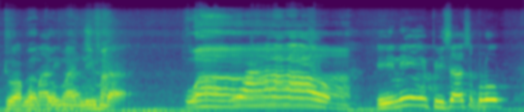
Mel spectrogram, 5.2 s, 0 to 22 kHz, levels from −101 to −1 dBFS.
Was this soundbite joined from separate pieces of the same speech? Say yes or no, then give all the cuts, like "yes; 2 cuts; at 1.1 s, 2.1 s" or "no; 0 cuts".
no; 0 cuts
